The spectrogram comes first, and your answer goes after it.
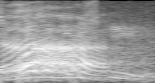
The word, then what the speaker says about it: Wazalewski: to RegoFix, how do I say your last name? Wazalewski. Nope. Just like it's spelled. Wazalewski. How was that? Yes, Wazalewski.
